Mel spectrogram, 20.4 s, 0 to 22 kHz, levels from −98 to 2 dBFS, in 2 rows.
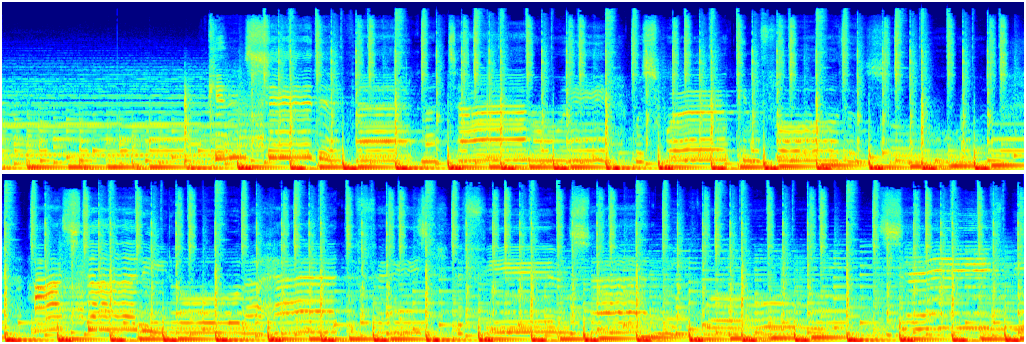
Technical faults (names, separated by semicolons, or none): clock drift buffer slips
